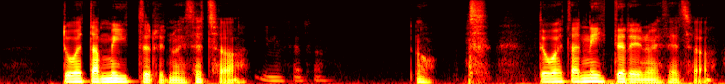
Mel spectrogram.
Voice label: "neidr", Welsh

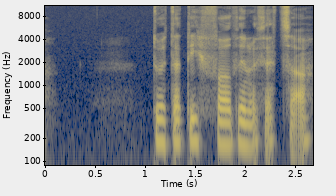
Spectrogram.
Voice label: "diffodd", Welsh

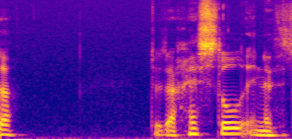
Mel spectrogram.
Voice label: "rhestl", Welsh

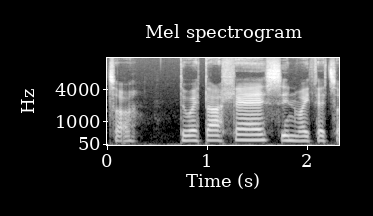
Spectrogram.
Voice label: "lles", Welsh

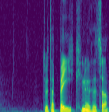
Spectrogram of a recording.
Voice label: "beic", Welsh

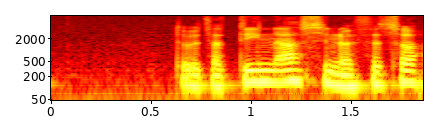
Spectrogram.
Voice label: "dinas", welsh

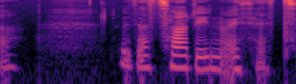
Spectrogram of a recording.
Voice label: "torri", Welsh

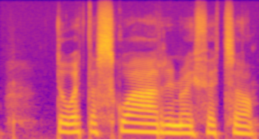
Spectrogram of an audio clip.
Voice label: "sgwaar", Welsh

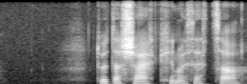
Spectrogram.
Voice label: "siec", Welsh

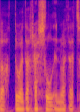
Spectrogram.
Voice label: "rhestl", Welsh

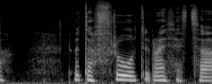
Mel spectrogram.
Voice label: "ffrwd", Welsh

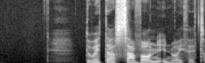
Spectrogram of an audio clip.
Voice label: "safon", Welsh

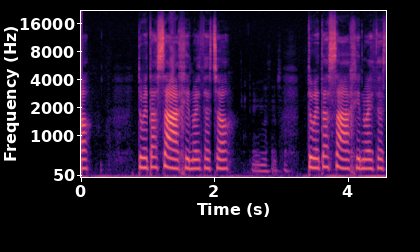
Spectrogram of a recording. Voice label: "sach", Welsh

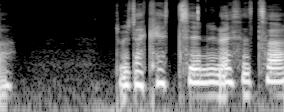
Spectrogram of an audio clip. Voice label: "cetyn", Welsh

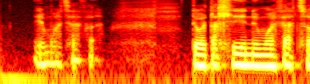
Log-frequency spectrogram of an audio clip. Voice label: "llun", Welsh

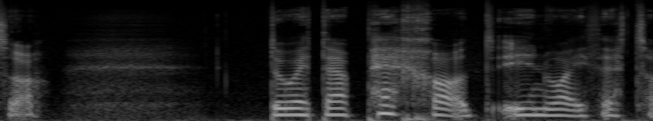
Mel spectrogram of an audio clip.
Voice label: "pechod", Welsh

